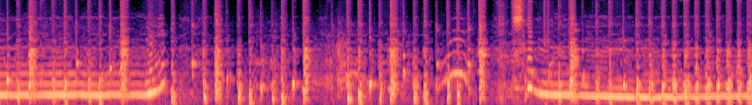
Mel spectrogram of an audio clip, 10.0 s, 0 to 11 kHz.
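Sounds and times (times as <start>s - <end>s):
beatboxing drum sounds: 0.0s - 10.0s.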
